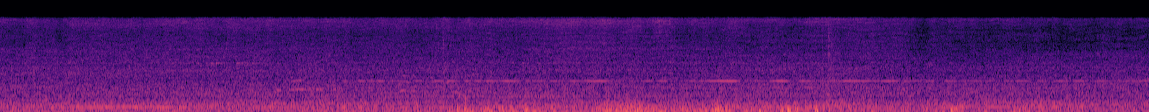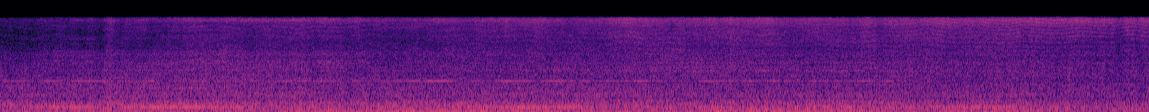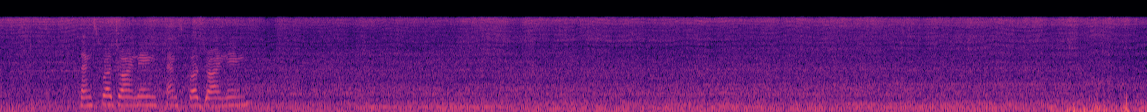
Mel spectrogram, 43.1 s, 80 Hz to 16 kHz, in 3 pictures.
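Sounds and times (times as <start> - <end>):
faint high whine: 0.0 - 43.0
low mechanical hum: 0.0 - 43.0.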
